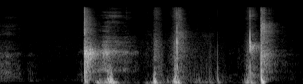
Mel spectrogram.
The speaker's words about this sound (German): So, das ist, ich würde jetzt gerne den Slow Clap starten.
